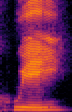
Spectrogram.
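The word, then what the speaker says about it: hui: এবং হয়ের সঙ্গে ইউআই বসছে, সো এটার উচ্চারণ হবে হুয়েই।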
